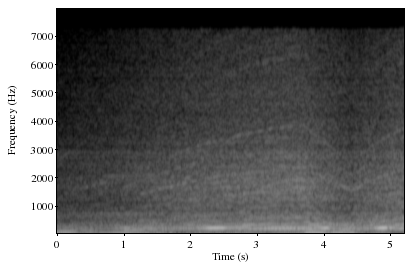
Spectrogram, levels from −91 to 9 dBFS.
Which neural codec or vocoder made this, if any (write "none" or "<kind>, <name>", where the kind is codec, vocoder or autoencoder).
none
